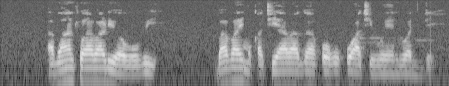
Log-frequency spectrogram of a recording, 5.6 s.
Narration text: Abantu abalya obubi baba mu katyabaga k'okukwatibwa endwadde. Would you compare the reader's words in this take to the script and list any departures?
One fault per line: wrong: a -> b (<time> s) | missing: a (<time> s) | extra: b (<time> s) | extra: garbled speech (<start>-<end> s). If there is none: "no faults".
no faults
